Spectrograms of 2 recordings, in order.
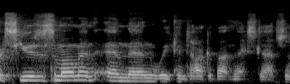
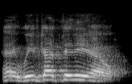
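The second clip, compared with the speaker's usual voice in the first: raised voice to get attention; calling out; 2 semitones higher, 7 dB louder than usual. Acted. Detective calling his partner over to the video, raised voice. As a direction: call it across the room, louder.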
